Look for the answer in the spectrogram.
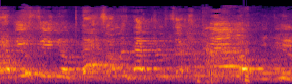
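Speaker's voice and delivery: giddy high-pitched fan; freaking out. Retold or imitated. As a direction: blurt it out star-struck. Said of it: "I'm like".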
